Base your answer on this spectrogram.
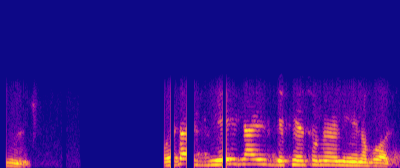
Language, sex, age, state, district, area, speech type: Bengali, male, 60+, West Bengal, Jhargram, rural, conversation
